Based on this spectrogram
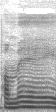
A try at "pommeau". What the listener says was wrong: It should be 2 syllables.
